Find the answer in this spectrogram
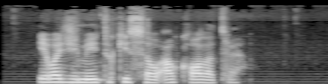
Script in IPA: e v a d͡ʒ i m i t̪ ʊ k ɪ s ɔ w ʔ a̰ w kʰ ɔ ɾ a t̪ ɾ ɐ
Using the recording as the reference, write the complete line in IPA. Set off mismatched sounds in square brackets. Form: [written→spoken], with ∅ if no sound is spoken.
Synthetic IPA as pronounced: e [v→w] a d͡ʒ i m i t̪ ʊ k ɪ s [ɔ→o] w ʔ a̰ w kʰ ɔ [ɾ→l] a t̪ ɾ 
